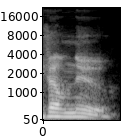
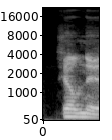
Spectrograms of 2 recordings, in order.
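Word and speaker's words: Villeneuve: last year yeah it is denis it's denis villeneux phil knew there you go phil oh damn well yeah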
